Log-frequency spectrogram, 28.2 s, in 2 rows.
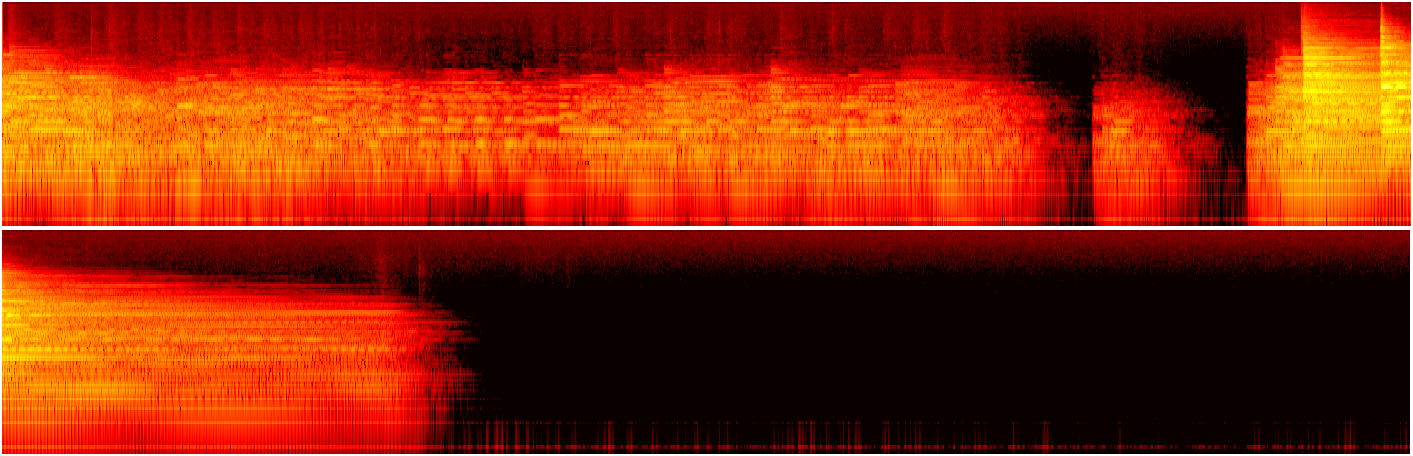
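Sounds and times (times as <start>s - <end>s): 
piano sonata in B flat minor presto: 0.0s - 18.3s.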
